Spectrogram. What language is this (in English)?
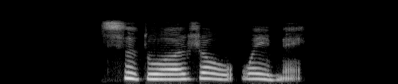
Chinese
